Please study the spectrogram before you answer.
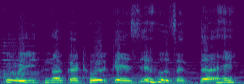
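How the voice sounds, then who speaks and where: Man acting high-pitched little orphan cartoon boy. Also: steady tone, measured pace, a little mellow, soft background music. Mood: sorrowful. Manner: plaintive, earnest. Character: poor, pleading young orphan boy. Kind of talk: Hindi moral-story cartoon dub.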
